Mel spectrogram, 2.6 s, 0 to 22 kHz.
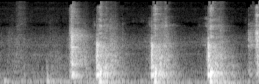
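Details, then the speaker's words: Homelite XL 922 Super chainsaw: slow rope pulls give four firm, evenly spaced thumps about half a second apart, showing good, healthy compression. "Oh yeah. He said this was a good one. It's definitely a good one."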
